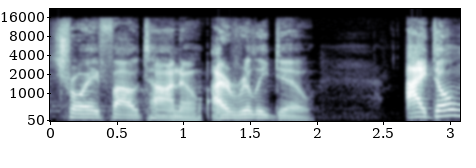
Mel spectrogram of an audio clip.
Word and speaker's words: Fautanu: So, not to not to overplay it, but I like Troy Fatnu or Fatanu or Fawutanu, however you want to pronounce it. There's like three different ways. It's actually Futanu. I like Troy Futanu.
